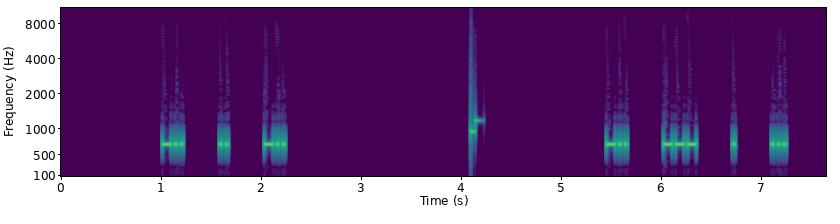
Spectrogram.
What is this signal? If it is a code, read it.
Morse code, heard as a keyed tone, about 40 wpm, spaced as for 19 wpm, 700 Hz. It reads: DID DOES
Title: 4x Character Spacing - Top 500 Words - 40wpm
